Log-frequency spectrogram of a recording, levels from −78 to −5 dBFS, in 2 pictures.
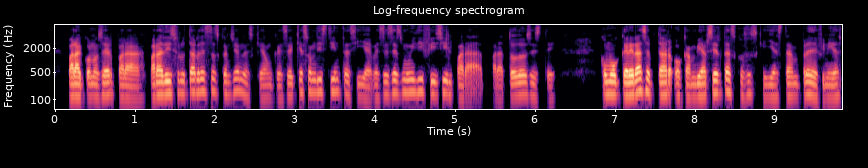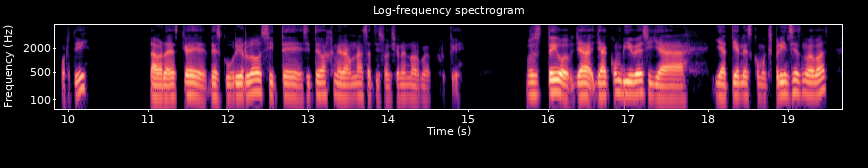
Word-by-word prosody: para 125 0 +6
conocer, 125 +2 0
para 115 -2 -1
para 140 +3 +5
disfrutar 150 +2 +1
de 165 - 0
estas 165 0 -8
canciones", 145 -3 -5
que 115 - -10
aunque 115 -1 -9
sé 130 +2 -5
que 160 +4 -5
son 165 0 -3
distintas, 160 -3 -6
y 125 - -6
a 110 - -4
veces 140 +5 -7
es 155 +1 -2
muy 160 0 -2
difícil 150 -3 -5
para - - -4
para 110 - -7
todos, 135 +2 0
este, 125 - -10 0.5
como 145 -1 +4
querer 140 +3 +8
aceptar, 160 -5 +4
o - - -1
cambiar 130 +1 0
ciertas 155 0 +1
cosas 145 -1 -10
que 120 - -12
ya 120 - -3
están 125 +1 -5
predefinidas 120 -3 -2
por - - -14
ti. - - -2 0.8
La 120 - +3
verdad 115 0 +3
es 120 - -2
que, 130 -5 +2
descubrirlo 130 +5 +1
sí 140 -2 -5
te 125 -3 -3
sí 125 - -10
te - - -1
va 135 - 0
a - - -11
generar 125 -4 -1
una 130 +1 -5
satisfacción 110 +1 -8
enorme 110 -2 -7
porque, 400 +1 -18 0.8
pues, 140 0 -3
te 160 - +6
digo, 160 - +7
ya 135 0 +5
ya 135 0 +2
convives, 145 0 +3
y 130 - -4
ya 110 -1 +1 0.3
ya 130 -2 0
tienes 130 -1 -1
como 125 -1 -8
experiencias 140 +6 -1
nuevas 145 +6 +2
135 Hz, 200 wpm, -22 LUFS, 120-145 Hz, 0.8 s, querer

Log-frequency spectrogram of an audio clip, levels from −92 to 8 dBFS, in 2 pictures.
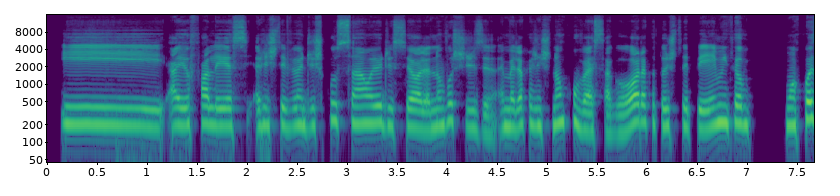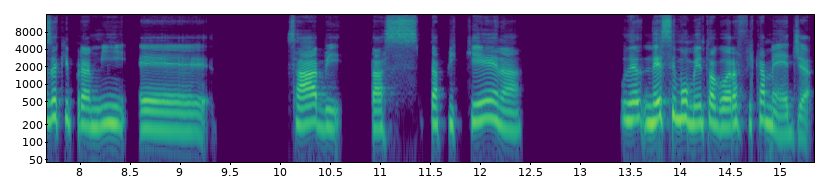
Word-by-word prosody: eh, 200 -3 -1
aí, 195 0 0
eu 195 - -2
falei 195 -2 0
ass 190 0 -5
a - - -3
gente 195 +1 -5
teve 195 -1 -4
uma 200 - -1
discussão, 210 +2 -3
aí, 210 - 0
eu - - +1
disse: 195 -1 -6
"Olha, 175 -2 +2
não 185 +3 -2
vou 235 +3 -3
te 220 -6 -9
dizer 155 -5 -7
é 175 - -10
melhor 185 +1 0
que 200 - -7
a - - -4
gente 190 +1 -5
não 210 +2 0
converse 170 -8 -3
agora 180 +11 +2
que 215 - -10
eu - - -10
tô 190 - -2
de 190 - -8
TPM, 190 +2 -1
então, 210 -1 0 0.4
uma 195 0 0
coisa 255 +3 +5
que 255 -1 -5
pra 205 -4 +1
mim, 200 +1 0
eh, 165 -3 0 0.8
sabe, 195 -3 +4 0.3
tá 175 0 +1
si - - -3
tá 210 - +2
pequena, 210 -3 0 1.0
o 245 - -7
ne 245 +1 +5
nesse 250 +5 +6
momento 225 -4 +4
agora, 190 -1 +4
fica 215 +3 -3
média, 145 -7 -2
195 Hz, 195 wpm, -22 LUFS, 185-215 Hz, 1.0 s, nesse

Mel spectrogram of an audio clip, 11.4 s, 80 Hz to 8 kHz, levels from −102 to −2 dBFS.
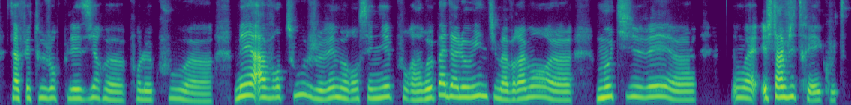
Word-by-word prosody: ça 225 -2 +5
fait 225 0 -3
toujours 225 -1 -4
plaisir, 215 +1 -1
heu, 180 -3 -3
pour 205 - -8
le 190 -1 -1
coup, 215 +2 -8
heu, 160 -2 -5 0.3
mais 265 +6 +5
avant 235 -2 +5
tout, 280 +4 -4
je 220 -5 -3
vais 215 +4 0
me 235 -3 +1
renseigner 220 +4 -1
pour 220 -5 -10
un 185 +1 -2
repas 230 +8 +3
d'Halloween. 255 +1 +2
Tu 235 -2 -8
m'as 200 -2 +2
vraiment, 225 +4 0
heu, 180 -2 0 0.3
motivée, 250 +1 +1
heu, 185 -1 -1 0.6
ouais 225 -2 0
et - - +4
je 220 - +1
t'inviterai, 240 -7 +3
écoute! 180 -1 -9
225 Hz, 165 wpm, -23 LUFS, 200-245 Hz, 0.6 s, ça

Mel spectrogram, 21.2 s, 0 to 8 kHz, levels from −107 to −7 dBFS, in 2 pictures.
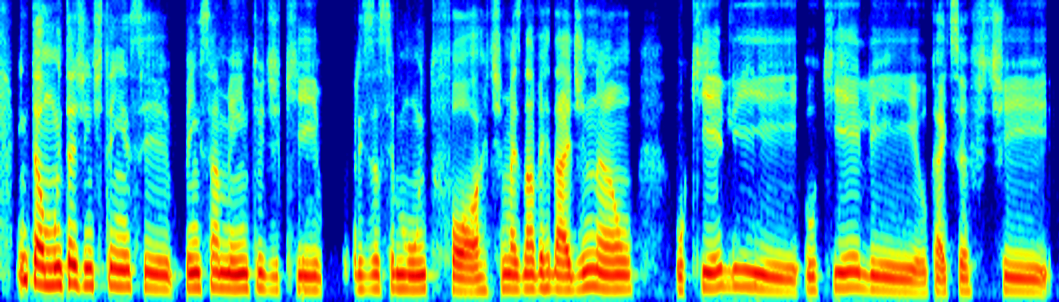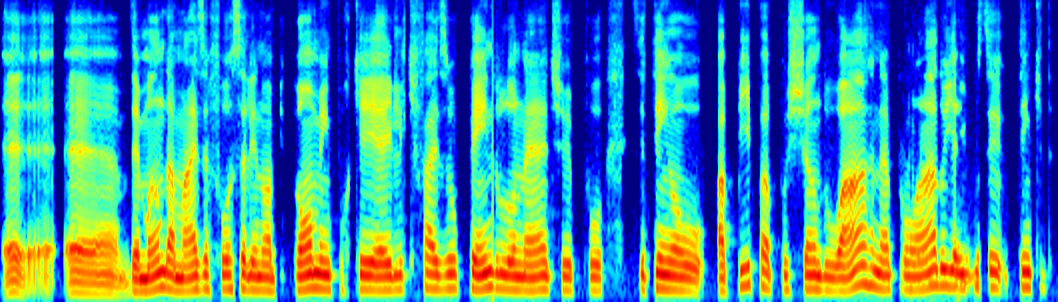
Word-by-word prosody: Então, 205 -5 +4
muita 180 +2 +5
gente 170 -1 -1
tem 170 -2 +2
esse 150 -3 0
pensamento 150 -1 +3
de 130 -1 -9
que 130 0 -2 0.3
precisa 140 0 -4
ser 140 +2 -5
muito 140 0 +2
forte, 125 0 0
mas, 140 -2 +2
na 145 0 +3
verdade, 140 -1 +1
não. 140 -4 +2 0.4
O 130 - -2
que 130 +4 -4
ele 150 -7 0
o 130 -1 -3
que 150 +3 -11
ele 130 -6 0
o 100 - -7
kitesurf 120 +3 -5
te 120 -3 -3
é - - -4
é 100 -3 -1
é - - -12
demanda 130 +4 +3
mais 125 +3 +2
é 140 - 0
força 140 +1 -3
ali 135 -1 +1
no 130 -1 +1
abdômen, 135 +3 +2
porque 135 0 -10
é 130 -1 +3
ele 135 +1 -1
que - - -22
faz 140 -2 -2
o 145 0 0
pêndulo, 145 -1 +2
né? 130 +1 +1
Tipo, 130 -1 -5 0.3
você 140 - -5
tem 140 +1 +3 0.5
a 125 - +1
pipa 165 +4 -3
puxando 135 -1 -2
o 125 - 0
ar, 170 +8 +1
né, 145 -3 +2
para 135 0 -10
um 130 - -1
lado, 155 +6 +1
e 165 - +2
aí 145 -1 +3
você 155 0 -3 0.2
tem 155 -1 +1
que 145 - -24
140 Hz, 170 wpm, -23 LUFS, 130-150 Hz, 0.5 s, muita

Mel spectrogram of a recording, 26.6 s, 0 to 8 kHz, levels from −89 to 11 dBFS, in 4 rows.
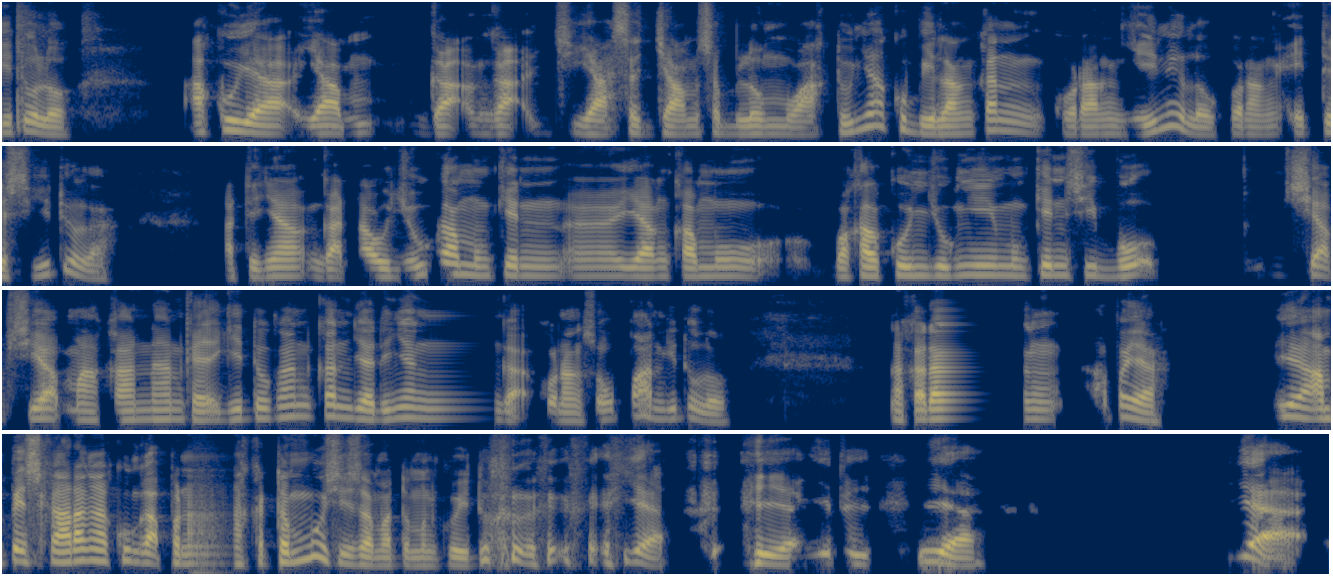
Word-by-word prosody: gitu - - -2
loh, - - 0 0.6
aku 175 -4 +1
ya 125 -3 +5
ya 125 -1 +4
m 130 +3 -10 0.3
nggak - - +2
nggak - - +1 0.2
ci - - -6
ya - - +5
sejam 120 0 -1
sebelum 120 +1 -4
waktunya 140 - -3
kubilang 120 -2 +1
kan 165 -5 -2
kurang 120 0 -1
gini 135 - -5
loh, 110 -3 -3
kurang 115 0 -5
etis 135 +2 -4
gitu 165 +3 -6
lah. - - -8 0.6
Artinya 145 +2 0
nggak 130 -1 -1
tahu 135 0 +3
juga 160 +8 +1
mungkin, 150 -1 -3
eee, 145 0 -4
yang 135 - +4
kamu 145 0 -1 0.3
bakal 145 - +5
kunjungi 155 +1 -1
mungkin 155 +2 -1
sibuk, 155 - -2 0.7
siap-siap 170 - +1
makanan 150 +2 -1
kayak 145 - +2
gitu 170 - -2
kan 195 +3 -3
kan 205 -2 +1
jadinya 160 +1 +1 0.4
nggak - - -2
kurang 135 -2 -1
sopan 155 +1 -2
gitu 165 - -7
loh. 120 -2 -3 0.8
Nah, - - 0
kadang, 165 0 +6 0.6
apa - - -5
ya, - - +4 0.6
ya 195 -3 +4
sampai 170 +2 +6
sekarang 185 +4 +8
aku 190 +1 +1
nggak 170 - +7
pernah 75 - 0 0.2
ketemu 185 +9 +2
sih 150 - 0
sama 125 -3 +3
temenku 120 0 -2
itu. 165 - -4 0.7
Iya - - +2 0.5
iya, 140 -4 +6
gitu, 320 0 -6 0.4
iya. - - +6 1.3
Iya. 355 +6 +6
145 Hz, 150 wpm, -24 LUFS, 130-165 Hz, 1.3 s, sekarang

